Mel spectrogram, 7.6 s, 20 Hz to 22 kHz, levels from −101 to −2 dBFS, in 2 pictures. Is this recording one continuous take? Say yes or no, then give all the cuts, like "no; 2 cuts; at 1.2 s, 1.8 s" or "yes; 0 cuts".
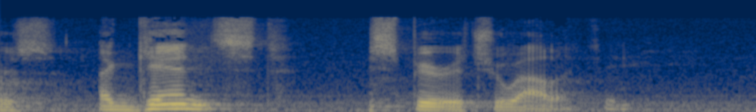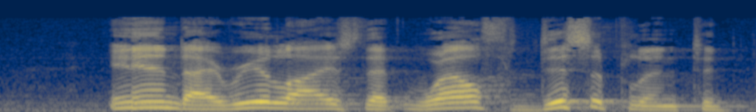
no; 3 cuts; at 1.8 s, 4.4 s, 6.3 s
